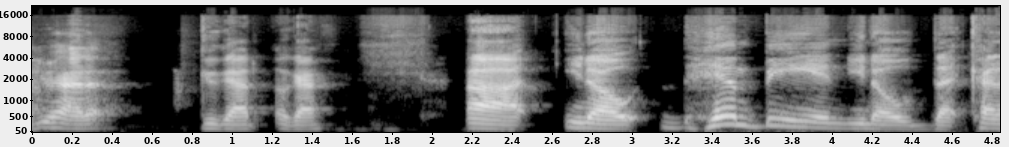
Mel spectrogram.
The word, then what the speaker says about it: Gil-galad: Gil-galad, you had it. Gil-galad, okay.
